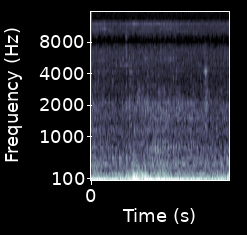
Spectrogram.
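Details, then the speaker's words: Mazda 3 manual, stationary, right after a new battery install during its 10-15 minute idle relearn, throttle just released: deep low idle with a wavering loping beat, RPM very low, near stalling; low unstable idle. "See, I don't know if you can hear it. It almost sounds like it wants to die. Look how low the RPMs are."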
